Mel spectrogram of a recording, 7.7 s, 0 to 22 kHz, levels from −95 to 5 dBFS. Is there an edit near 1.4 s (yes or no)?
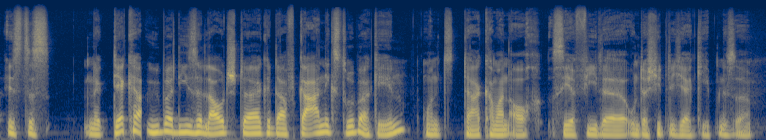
yes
